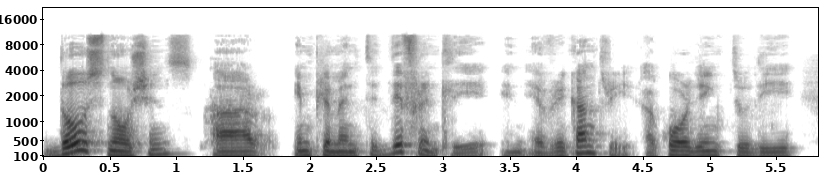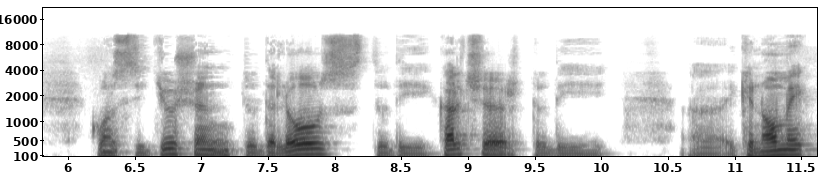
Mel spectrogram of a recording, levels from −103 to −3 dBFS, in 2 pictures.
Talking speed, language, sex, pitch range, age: 115 wpm, English, male, 85-120 Hz, 50-69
